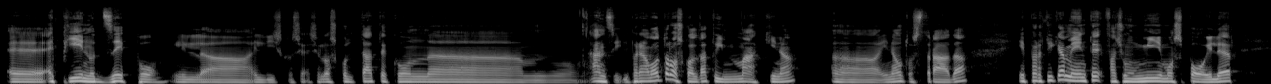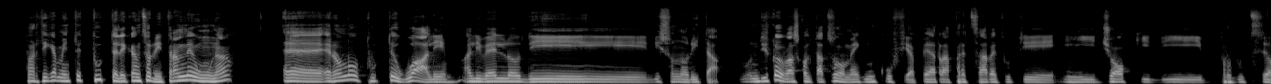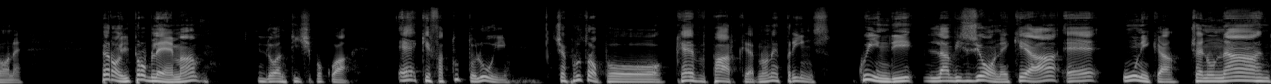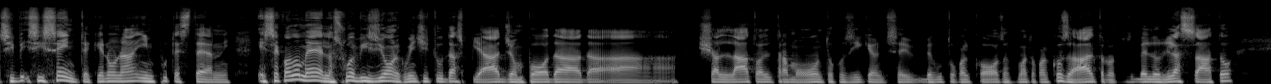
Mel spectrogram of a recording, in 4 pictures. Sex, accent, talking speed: male, native, 145 wpm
